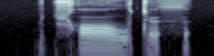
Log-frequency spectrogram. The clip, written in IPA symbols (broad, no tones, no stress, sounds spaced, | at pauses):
t͡ɕʰ ɔː w t ø θ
